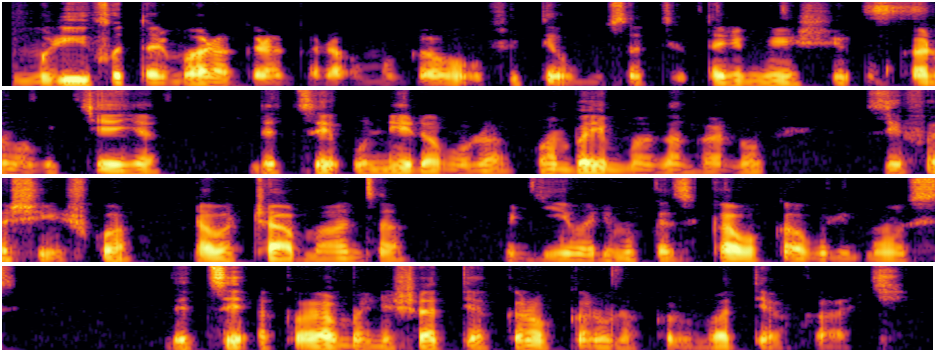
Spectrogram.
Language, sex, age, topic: Kinyarwanda, male, 18-24, government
